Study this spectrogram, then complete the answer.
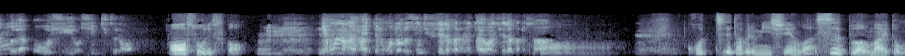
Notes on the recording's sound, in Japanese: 中国大陸で生活する3人の日本人がお送りするPodcastです。We chatという通話ソフトでの収録のため、褒められた音質ではありませんがご了承ください。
